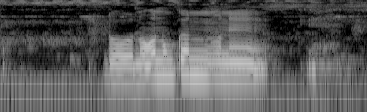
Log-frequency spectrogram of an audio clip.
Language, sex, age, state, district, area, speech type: Santali, female, 18-30, West Bengal, Purba Bardhaman, rural, spontaneous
